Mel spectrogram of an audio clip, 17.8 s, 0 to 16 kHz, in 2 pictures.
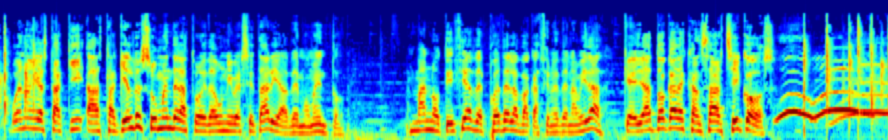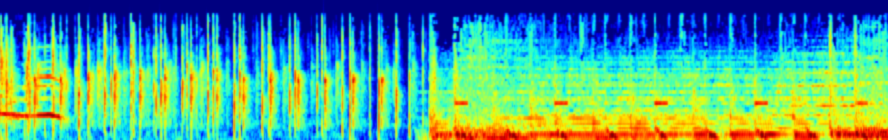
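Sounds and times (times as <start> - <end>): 
small group applauding university students: 0.0 - 0.5, 8.0 - 13.3
speech: 0.1 - 8.2
whistles and cheers: 7.8 - 9.6
music jingle: 13.2 - 17.7.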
